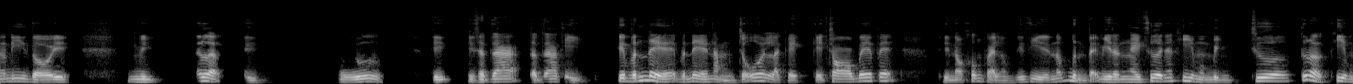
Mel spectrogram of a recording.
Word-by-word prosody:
nó 130 - -3
đi 140 0 -2
rồi. 110 +1 +3 0.6
Mình 120 -1 -1 0.4
tức 165 - -2
là - - +5 0.3
thì 95 -2 -6 0.8
ừ. 110 - -5 0.9
Thì 115 0 +1 0.2
thì - - -3
thật 115 - +2
ra 130 0 +2
thật - - 0
ra 130 0 0
thì 100 0 -6 0.3
cái 150 - +4
vấn 150 +7 +3
đề 170 -9 +7
ấy - - 0
,vấn 125 +2 -4
đề 135 -4 +2
nằm 120 -7 -5
ở - - -11
chỗ 165 - +1
là 160 - -1
cái 100 - -3 0.2
cái 105 - -2
tro 130 -2 +1
bếp 160 +4 +2
ấy, 165 -1 +1 0.4
thì 105 - -5
nó 100 +1 -3
không 145 +6 -3
phải 95 - -1
là 90 - -8
một 90 - -12
cái 115 - -4
gì 120 -1 -2
đấy 110 - -1
nó 135 +4 -4
bẩn 165 - 0
tại - - 0
vì 120 0 +3
là 115 - +3
ngày 120 0 -1
xưa 150 +6 +4
nhá, 155 +2 +2
khi 165 -3 0
mà 115 -4 -3
mình 105 -2 -3 0.2
chưa 155 -2 +4
tức 205 - +3
là 195 - +5
khi 155 -3 +1
mà 120 - -6
125 Hz, 245 wpm, -23 LUFS, 115-150 Hz, 0.9 s, đề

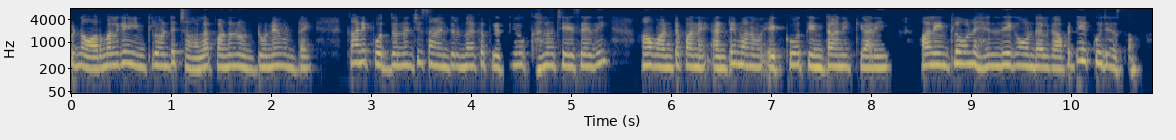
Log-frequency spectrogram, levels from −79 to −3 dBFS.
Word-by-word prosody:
ఇప్పుడు 250 - -2
నార్మల్‌గా 245 +7 +3
ఇంట్లో 235 +2 -2
అంటే 285 +4 -1
చాలా 210 +1 +1
పనులుంటూనే 230 -1 +1
ఉంటాయి, 215 0 -4 0.4
కానీ 295 +1 +3
పొద్దున్నుంచి 255 +1 -1
సాయంత్రం 240 -2 -1
దాకా 240 +3 -3
ప్రతి 225 +2 -3
ఒక్కళ్ళం 240 +2 -2
చేసేది 235 +2 0 0.4
ఆ - - +6
వంట 225 0 +2
పనే. 230 -2 +3
అంటే, 215 +5 +2
మనం 235 -2 0 0.2
ఎక్కువ 255 +5 -2
తింటానికి 230 +1 +2
కానీ, 215 0 +2 0.4
వాళ్ళింట్లో 260 +2 +3
వాళ్ళు 275 -3 +2
హెల్దీగా 250 +1 +1
ఉండాలి 225 -1 0
గాబట్టి 205 +11 0
ఎక్కువ 295 -3 0
జేస్తాం. 195 -2 -5
235 Hz, 160 wpm, -26 LUFS, 220-255 Hz, 0.4 s, ఆ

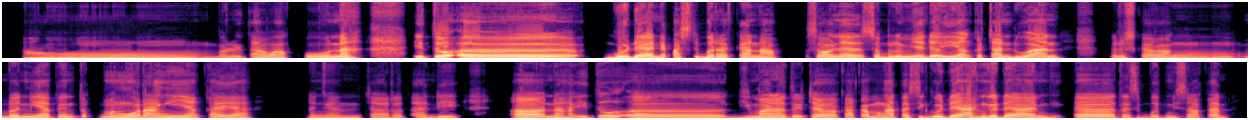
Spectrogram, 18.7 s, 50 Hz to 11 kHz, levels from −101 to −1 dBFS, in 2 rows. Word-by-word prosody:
Oh, 215 +2 -5
baru 175 +5 -9
tau 180 +1 -2
aku. 180 0 -2
Nah, 220 +4 +5 0.5
itu, 230 +7 +2
eee, 235 -2 +6 0.2
godaannya 195 +5 +6
pasti 230 -4 -3
berat, 205 0 +2
kan, 190 0 0
nap 200 -1 -1 0.2
soalnya 215 +4 +1
sebelumnya 205 0 +1
dari 195 -2 +4
yang 180 - +1
kecanduan 195 +3 +1 0.4
terus 200 +1 -8
sekarang 200 0 -3 0.6
berniat 190 0 -1
untuk 195 +2 -7
mengurangi 200 +2 0
ya 200 - -1
Kak 185 -2 -3
ya, 195 +2 -3 0.4
dengan 180 -1 -11
cara 185 -2 -9
tadi. 185 +4 -7 0.4
Eee, 200 0 +4
nah, 205 0 -3
itu, 210 +9 -4
eee, 210 -1 -2
gimana, 210 +1 -1
tuh, 210 - -3
cara 200 -1 -2
Kakak 195 +1 -5
mengatasi 210 0 -4
godaan-godaan, 200 +1 +2 0.2
eee, 195 -1 0
tersebut 200 0 -9
misalkan 195 +1 -7
205 Hz, 130 wpm, -16 LUFS, 195-215 Hz, 0.6 s, eee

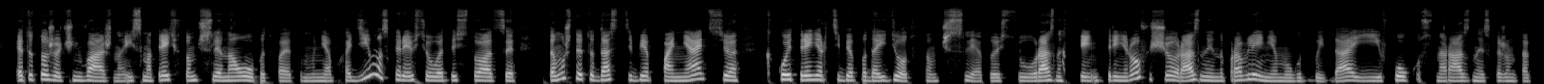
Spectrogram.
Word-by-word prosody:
это 205 +3 +1
тоже 220 -3 +3
очень 185 +1 -3
важно, 170 -4 +2
и 170 - -2
смотреть 185 +4 +2
в - - -26
том 190 +1 -1
числе 195 -2 0
на 180 +1 +2
опыт 175 -4 0
поэтому 160 0 -4
необходимо, 170 - -1
скорее 220 -11 +1
всего, 195 -2 -2
в - - +2
этой 180 +2 0
ситуации, 180 -2 0 0.2
потому 195 +8 +1
что 280 - -1
это 230 -2 -1
даст 205 +3 +1
тебе 200 0 -1
понять, 195 +8 +2
э, 190 -3 +4 0.3
какой 230 0 +5
тренер 210 -1 +4
тебе 195 -2 -1
подойдет 175 -2 0
в - - -33
том 160 -1 -7
числе. 165 -3 -3
То 160 - -2
есть 155 -1 -7
у 170 -1 -2
разных 180 0 +4
трень 175 -1 +1
тренеров 200 - 0
еще 210 -4 0
разные 180 +1 +3
направления 185 0 0
могут 155 +1 -6
быть, 155 -5 -9
да? 160 +4 +2
И 165 -2 -3
фокус 185 -2 -1
на 160 -1 -4
разные, 165 0 -1
скажем 165 0 -7
так, 155 -1 -7
180 Hz, 195 wpm, -23 LUFS, 165-200 Hz, 0.3 s, какой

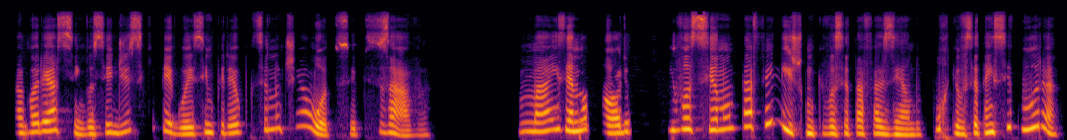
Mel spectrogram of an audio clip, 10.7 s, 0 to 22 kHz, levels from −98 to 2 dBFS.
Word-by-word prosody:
Agora 235 +4 -1
é - - +6
assim, 280 - -2
você 185 +5 -2
disse 250 +6 -4
que 345 - -37
pegou 220 - -1
esse 185 +4 +1
emprego 220 0 0
porque - - -31
você 300 - -4
não 330 +2 -5
tinha 395 +5 -9
outro, 160 - +1
você 165 +2 -3
precisava. 165 - -5 0.9
Mas 260 +5 0
é 275 - +7
notório 245 -5 +2 0.4
que 290 -1 -1
você 315 -1 +2
não 325 +3 -1
tá 390 +3 +3
feliz 395 - +2
com 200 - +4
o - - +1
que 195 - -21
você 190 0 0
tá 195 +1 -1
fazendo, 170 -3 0
porque 310 -10 -1
você 190 +5 +1
tá 225 +4 +2
insegura. 345 - +2
235 Hz, 190 wpm, -20 LUFS, 190-305 Hz, 0.9 s, é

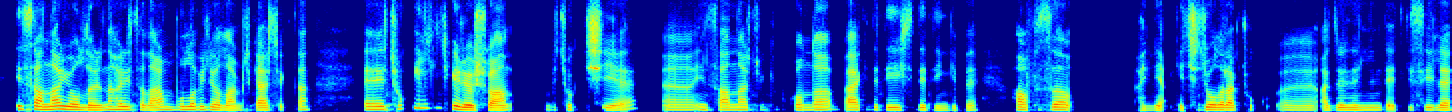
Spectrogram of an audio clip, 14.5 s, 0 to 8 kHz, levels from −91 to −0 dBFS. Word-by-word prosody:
İnsanlar 215 -1 +6
yollarını 180 -3 +5
haritadan 190 -2 +1
bulabiliyorlarmış 190 -7 +1
gerçekten. 165 +4 -2 0.5
Eee, 205 +1 +4
çok 245 +3 -8
ilginç 310 +1 -7
geliyor 180 -8 +8
şu 160 +1 +2
an 160 +2 +3 0.3
birçok 180 0 -10
kişiye. 160 - 0 0.2
Eee, 180 0 -5
insanlar 180 0 -1
çünkü 180 0 -19
bu - - -48
konuda 185 +2 -2
belki 175 +2 0
de 180 -2 -10
değişti 175 +1 -2
dediğin 150 -3 -5
gibi. 150 +3 -10 0.3
Hafıza, 180 -1 +1 0.6
hani, 145 +1 -5
geçici 170 +3 -2
olarak 170 -2 +4
çok, 160 - -16 0.2
eee, 155 -1 -8
adrenalinin 165 +1 -2
de - - -3
etkisiyle 165 0 -3
175 Hz, 130 wpm, -24 LUFS, 165-190 Hz, 0.6 s, geliyor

